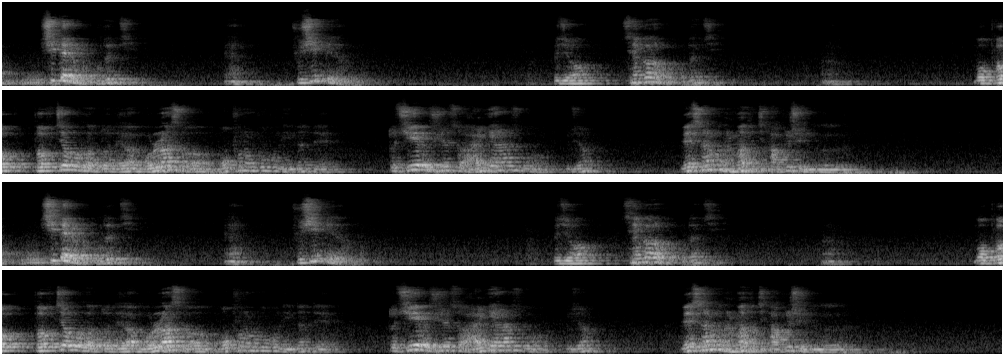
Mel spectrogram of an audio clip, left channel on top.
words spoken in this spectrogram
시대를 바꾸든지 주십니다. 그죠? 생각을 바꾸든지 뭐 법적으로 또 내가 몰라서 못 푸는 부분이 있는데 또 지혜를 주셔서 알게 하시고 그죠? 내 삶은 얼마든지 바꿀 수 있는 거거든.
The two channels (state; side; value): normal; both; correlation 0.21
